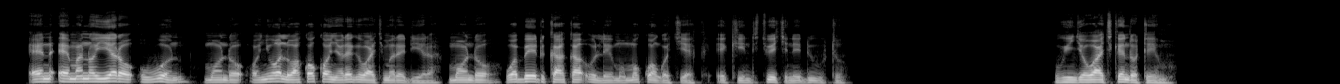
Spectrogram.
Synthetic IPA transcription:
ɛnɛmanɔjɛɾɔʔowonmɔndɔʔɔɲwɔlwakɔkɔɲɔɾɛɡɪwat͡ʃmaɾadjeɾamɔndɔwabedkakaʔolemomɔkwɔŋɡɔt͡ʃɪɛkekindt͡ʃwet͡ʃneduto | wiɲd͡ʒowat͡ʃkendotɪmo

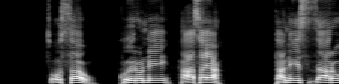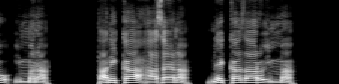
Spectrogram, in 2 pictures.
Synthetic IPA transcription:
t͡sʼo̞ːsːɐw | kʰɔjɾɔnɛhaːsɐjɐ | t̪ɐneːszaːɾɔɪmːɐnɐ | t̪ɐnɪkːɐɦaːsɐjɐnɐ | nɛkːɐzaːɾɔɪmːɐ

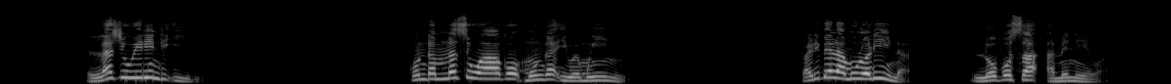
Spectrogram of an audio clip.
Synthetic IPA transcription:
lat͡ʃiwiɾindiʔiːɾḭ | kɔndam̩nasiwak̬ɔmɔŋɡaiwɛmwiːnḭ | paliɓɛlamulɔlina̰ | lɔp̬ɔsaamɛnɛːwa̰

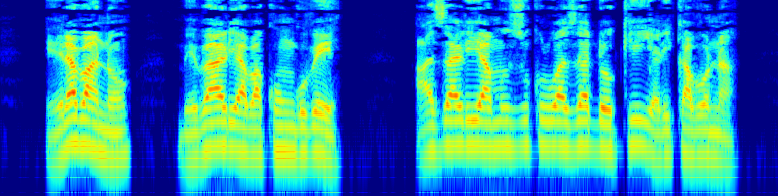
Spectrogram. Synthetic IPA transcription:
e̞ɾaβano̞ | βe̞βaliaːβakuːŋɡuβe̞ | a̰zalijamuzukulwazadokijalikaβo̞na̰

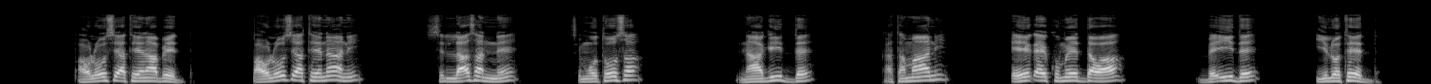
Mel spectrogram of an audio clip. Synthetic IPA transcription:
pʼɐwʊlo̞ːsɪɐt̪e̞ːnaːbe̞ːd̪ːɐ̥ | pʼɐwʊlo̞ːs̬ɪɐt̪e̞ːnaːn | sɪlːaːs̬ɐnːɛ | t͡sʼɪmo̞ːt̪o̞ːs̬ɐ | naːɡiːd̪ːɛ | kɐ̰t̪ɐmaːnɪ | eːkʼɐjkʊme̞ːd̪ːɐwaː | bɛʔiːd̪ɛː | lɔt̪e̞ːd̪ːɐ

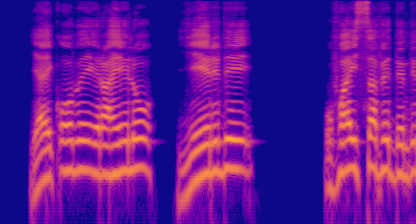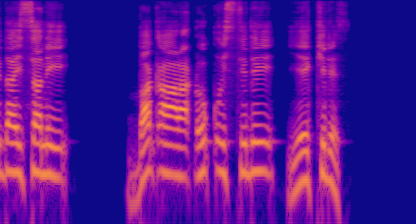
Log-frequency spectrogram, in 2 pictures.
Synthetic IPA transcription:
jɐjkʼːo̞ːbɛɛɾɐheːlɔ | je̞ːɾɪd̪ɪ | ʊfɐjsːɐfɛd̪ɛnd̪ːɪd̪ɐjsːɐnɪ | bɐkʼaːɾɐɗɔkʼːʊɪst̪ːɪd̪ɪje̞ːkːɪd̪ɛs

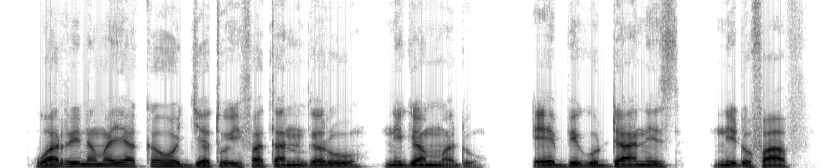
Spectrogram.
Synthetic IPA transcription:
wɐrːɪnɐmɐjɐkːɐhɔd͡ʒːɛt̪ʊɪfɐt̪ɐŋɡɐɾuːnɪɡɐmːɐd̪ʊ | ʔe̞ːbːɪɡʊd̪ːaːnɪs | nɪᶑʊfaːf

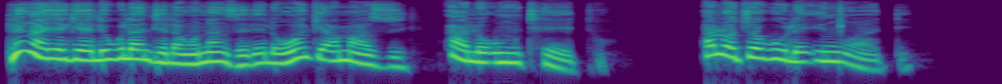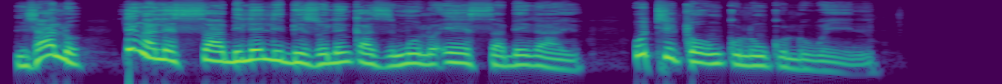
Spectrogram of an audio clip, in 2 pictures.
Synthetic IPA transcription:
liŋajɛɣɛliuɣulandʱɛlaŋɔnand͡zʱɛlɛlɔwɔŋkʼɛamazwi | alɔum̩tʰɛːtʰɔ̥ | alɔt͡ʃʼweɣulɛiŋ͡ǀwaːd̥ʱi | nd͡ʒʱalɔ | liŋalesaβileliβizɔlɛŋkʼazimulɔʔɛjɛsaβɛɣajɔ | utʰiǁɔuŋkʼuluŋkʼulṵɣwḛːnu

